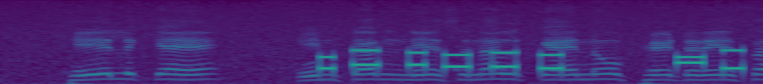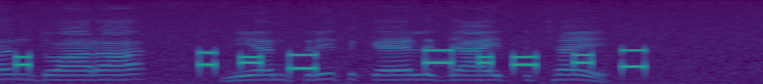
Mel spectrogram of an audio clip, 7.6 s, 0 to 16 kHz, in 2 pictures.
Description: DTMF, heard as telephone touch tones, dialled by hand, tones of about 100 ms, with speech in Maithili. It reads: 1C9562 *A7 9*2 D*70B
